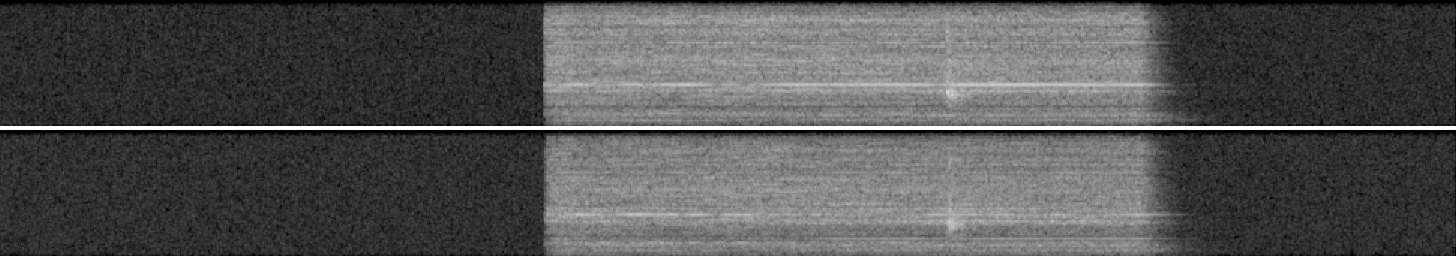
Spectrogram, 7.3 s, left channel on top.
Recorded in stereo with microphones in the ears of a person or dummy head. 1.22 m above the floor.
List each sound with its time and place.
2.7 s a hair dryer: 70° left (ahead or behind), 2.5 m
4.7 s a finger snap: 85° left, 2.5 m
